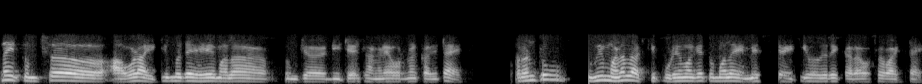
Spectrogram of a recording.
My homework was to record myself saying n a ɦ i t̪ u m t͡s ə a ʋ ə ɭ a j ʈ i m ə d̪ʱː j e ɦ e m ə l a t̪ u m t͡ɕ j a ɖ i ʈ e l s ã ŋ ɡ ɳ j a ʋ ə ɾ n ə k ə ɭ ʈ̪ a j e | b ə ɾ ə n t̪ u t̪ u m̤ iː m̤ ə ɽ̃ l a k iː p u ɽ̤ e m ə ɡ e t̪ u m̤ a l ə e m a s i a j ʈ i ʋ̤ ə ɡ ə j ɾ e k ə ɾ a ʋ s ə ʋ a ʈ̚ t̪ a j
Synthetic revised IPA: n a ɦ i t̪ u m t͡s ə a ʋ ə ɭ a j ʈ i m ə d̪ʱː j e ɦ e m ə l a t̪ u m t͡ɕ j a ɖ i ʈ e l s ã ŋ ɡ ɳ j a ʋ ə ɾ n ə k ə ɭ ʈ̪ a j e | p ə ɾ ə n t̪ u t̪ u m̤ iː m̤ ə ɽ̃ l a k iː p u ɽ̤ e m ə ɡ e t̪ u m̤ a l a e m e s i a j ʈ i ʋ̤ ə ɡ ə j ɾ e k ə ɾ a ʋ s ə ʋ a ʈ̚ t̪ a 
